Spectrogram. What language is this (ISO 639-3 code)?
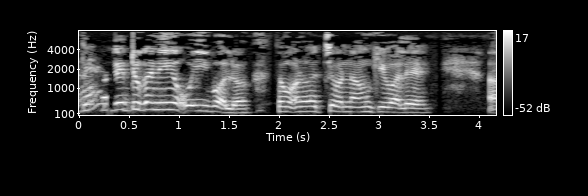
ben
